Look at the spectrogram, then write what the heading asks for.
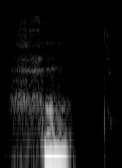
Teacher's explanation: some kind of H, the H, the pharyngeal H, pharyngeal fricative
